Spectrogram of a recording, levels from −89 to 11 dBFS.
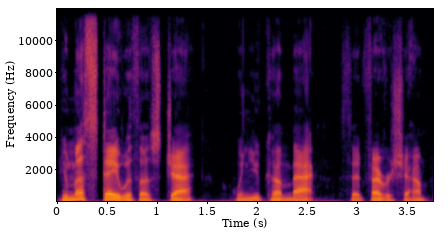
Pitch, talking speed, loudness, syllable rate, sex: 105 Hz, 190 wpm, -19 LUFS, 4.6 syllables/s, male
